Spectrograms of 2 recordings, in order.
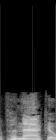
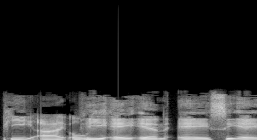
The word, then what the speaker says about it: Panaca: So we went to Panaca, which is 15 miles north. Okay, is that how do you spell that? Pinaca is Panaca. Oh, Panaca.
